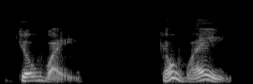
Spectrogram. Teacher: Porque se eu falar só a palavra away, ele vai ter som de A, away. Mas quando tiver com go antes, go away, a gente praticamente ignora esse A. Ele vai ficar com som já como se o W tivesse som de U, né?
